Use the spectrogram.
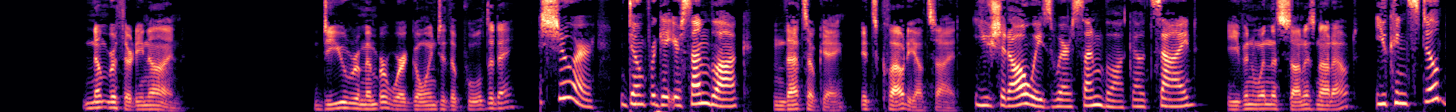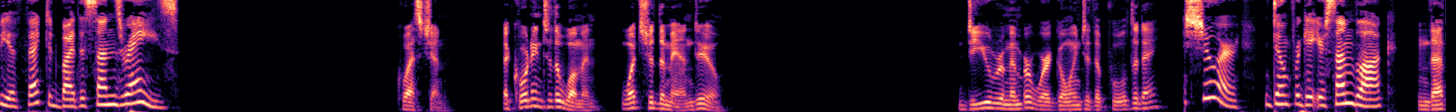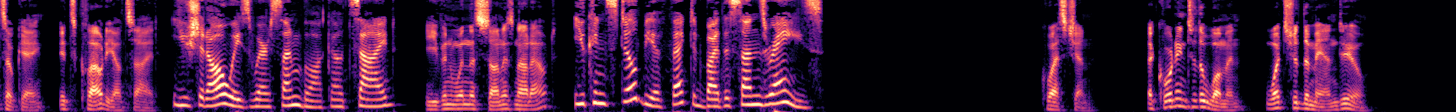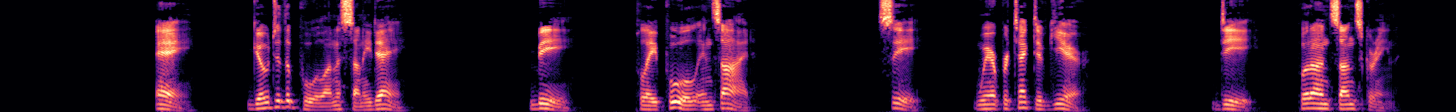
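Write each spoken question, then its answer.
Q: According to the woman, what should the man do?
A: D: Put on sunscreen.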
